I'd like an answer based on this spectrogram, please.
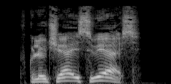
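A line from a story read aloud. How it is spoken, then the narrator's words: Deep bass. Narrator (Russian): пробасил командир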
